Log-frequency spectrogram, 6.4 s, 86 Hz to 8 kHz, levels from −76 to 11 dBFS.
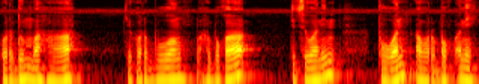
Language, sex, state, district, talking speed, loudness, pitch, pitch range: Mizo, male, Mizoram, Aizawl, 180 wpm, -19 LUFS, 105 Hz, 100-120 Hz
